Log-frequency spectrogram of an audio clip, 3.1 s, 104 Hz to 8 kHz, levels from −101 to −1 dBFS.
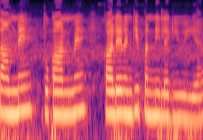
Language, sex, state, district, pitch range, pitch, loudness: Hindi, female, Uttar Pradesh, Shamli, 225-250 Hz, 240 Hz, -16 LUFS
